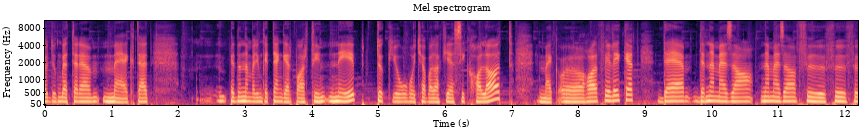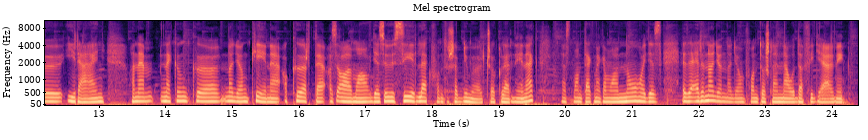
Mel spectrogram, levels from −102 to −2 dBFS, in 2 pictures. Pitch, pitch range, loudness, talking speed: 155 Hz, 145-165 Hz, -15 LUFS, 145 wpm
